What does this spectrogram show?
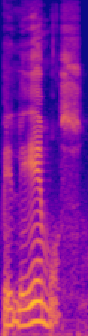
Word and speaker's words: peleemos: It's like when you say leer. Leer means to read in Spanish. So similar pronunciation, peleemos, peleemos. Leer, leemos, peleemos. Okay? So, sorry, remember that some people say peleemos, peleemos in Spanish.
